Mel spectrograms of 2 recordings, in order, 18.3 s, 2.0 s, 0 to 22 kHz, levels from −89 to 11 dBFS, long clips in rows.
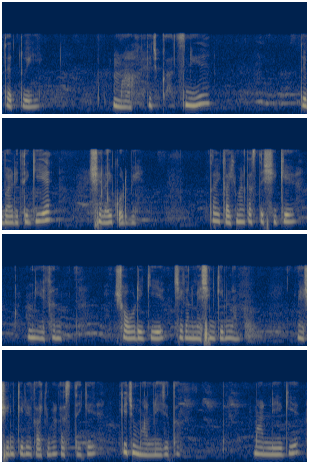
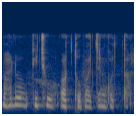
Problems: constant background noise, continuous background conversations, low volume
